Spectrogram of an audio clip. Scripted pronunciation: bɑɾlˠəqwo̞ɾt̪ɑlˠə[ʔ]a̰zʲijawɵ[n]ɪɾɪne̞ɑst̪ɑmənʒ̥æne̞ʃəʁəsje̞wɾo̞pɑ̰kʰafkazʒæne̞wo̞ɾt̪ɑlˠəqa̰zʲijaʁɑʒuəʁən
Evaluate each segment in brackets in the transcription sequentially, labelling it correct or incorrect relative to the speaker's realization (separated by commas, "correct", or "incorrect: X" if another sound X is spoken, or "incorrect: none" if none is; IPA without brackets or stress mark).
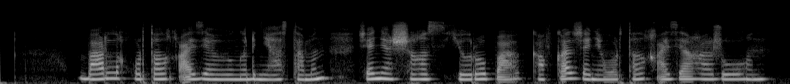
incorrect: q, incorrect: ŋ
